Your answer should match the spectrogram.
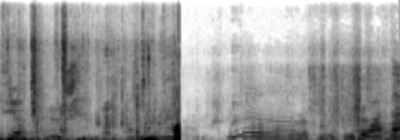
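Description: People's voices, broken by a sudden half-second of silence a little under two seconds in, then resuming.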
